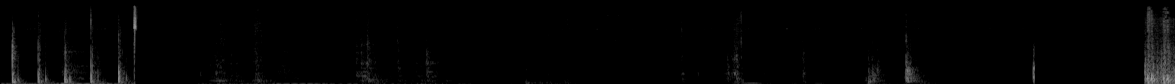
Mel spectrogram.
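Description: A quick run of sharp knocks, the last the loudest, then sparse faint knocks and handling sounds over faint chirping crickets. Near the end a Cessna single-engine plane's piston engine starts abruptly and runs.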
